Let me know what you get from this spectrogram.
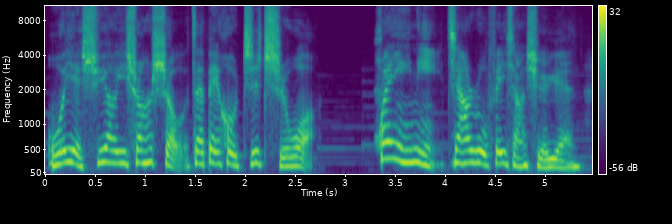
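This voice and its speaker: A woman's voice: a little high, animated, moderate pace, dry recording, faint music behind. A woman playing a determined, heartfelt middle-aged director in a radio drama, speaking earnestly. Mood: welcoming. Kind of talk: Mandarin radio drama acting.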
